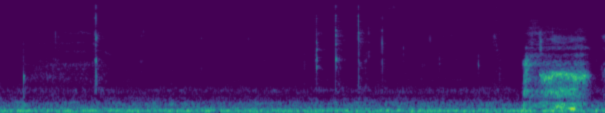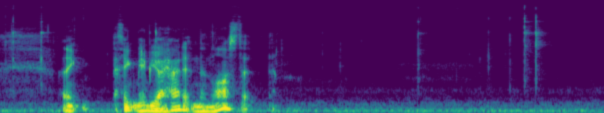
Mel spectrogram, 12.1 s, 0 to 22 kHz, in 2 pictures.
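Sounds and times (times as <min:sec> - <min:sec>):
lock pick metallic clicks and scrapes: 0:03.0 - 0:04.0, 0:06.1 - 0:06.7, 0:10.2 - 0:11.6.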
